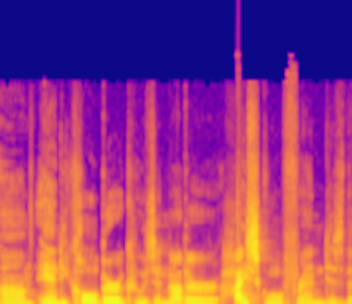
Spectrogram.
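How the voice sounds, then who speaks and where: An ordinary speaking voice from a man, medium in pitch, at a moderate pace. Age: 50s. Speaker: singer-songwriter and composer. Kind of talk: interview conversation. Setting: shared office space.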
